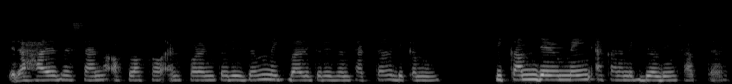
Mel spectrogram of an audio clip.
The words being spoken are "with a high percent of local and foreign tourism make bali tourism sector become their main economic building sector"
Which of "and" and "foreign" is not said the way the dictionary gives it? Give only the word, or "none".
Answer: none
